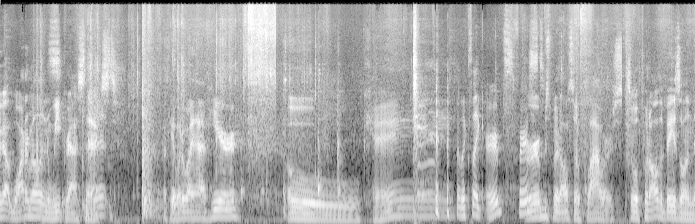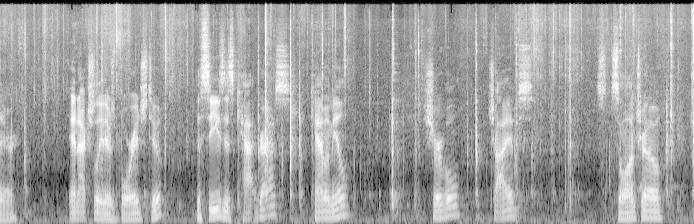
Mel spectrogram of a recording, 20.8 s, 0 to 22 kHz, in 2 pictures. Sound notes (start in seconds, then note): 5.8 laughs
